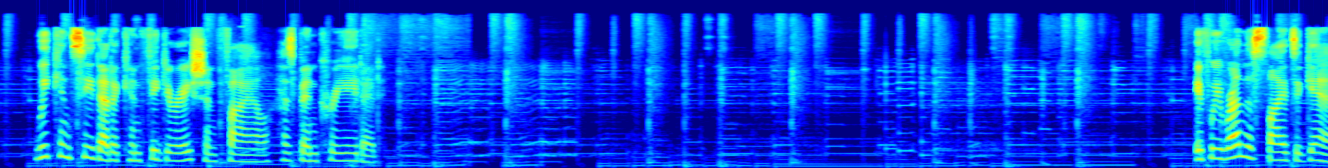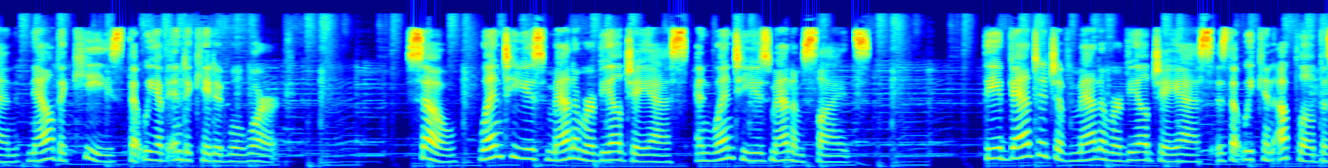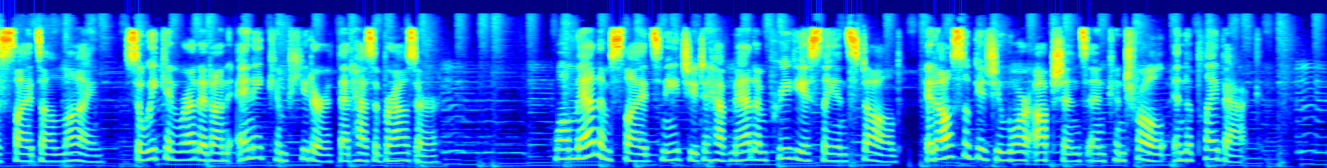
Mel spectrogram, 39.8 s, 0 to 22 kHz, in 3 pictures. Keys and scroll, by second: 4.2-7.2 typing, 7.6 Return, 9.0 Down, 9.5 Down, 10.0 Down, 10.1 Page_Down, 10.2 Down, 10.3 Down, 10.5 Down, 10.7 Up, 11.0 Up, 12.3 Return, 14.0 Return, 18.4 space, 22.4 space, 25.7 space, 28.3 Left, 30.7 Up, 32.8 Down, 34.6 Up, 36.6 Down, 38.5 space.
